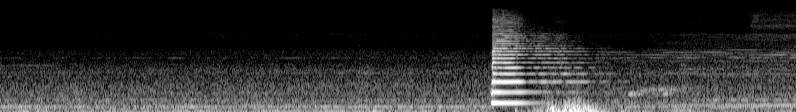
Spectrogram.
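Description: A train horn sounding one short, loud blast about five seconds in, over a steady low hum, with a low rumble just after the blast.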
